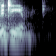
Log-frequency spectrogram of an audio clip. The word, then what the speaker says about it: Vadim: Is that I say that right? – Vadim. – Oh, Vadim.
